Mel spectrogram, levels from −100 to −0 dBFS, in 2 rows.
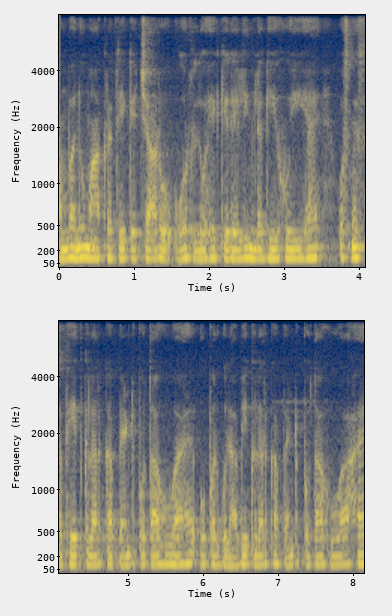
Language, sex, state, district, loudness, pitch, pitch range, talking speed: Hindi, male, Chandigarh, Chandigarh, -15 LUFS, 110 Hz, 105-115 Hz, 190 wpm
